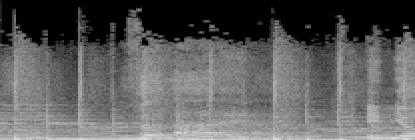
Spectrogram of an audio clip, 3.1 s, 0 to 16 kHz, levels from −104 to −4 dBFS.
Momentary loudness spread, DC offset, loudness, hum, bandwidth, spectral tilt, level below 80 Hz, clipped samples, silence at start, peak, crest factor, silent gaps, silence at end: 5 LU; under 0.1%; -24 LUFS; none; 14.5 kHz; -4.5 dB/octave; -30 dBFS; under 0.1%; 0 s; -6 dBFS; 16 dB; none; 0 s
